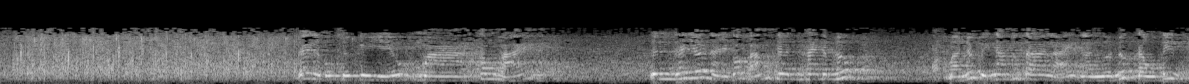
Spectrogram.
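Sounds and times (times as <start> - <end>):
audience applause at a Buddhist gathering in Vietnam: 0.0 - 3.2
speech: 3.0 - 5.6, 6.5 - 11.8.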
